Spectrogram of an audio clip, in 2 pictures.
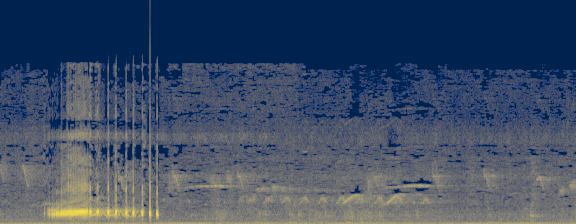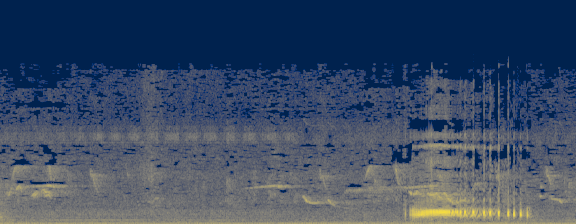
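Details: Zebra dove with two rolling, stuttering coo phrases about nine seconds apart, each ending in rapid clipped beats; soft chirps and twitters of other birds fill the pause.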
